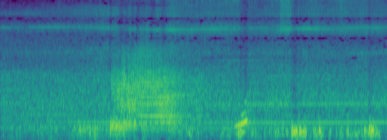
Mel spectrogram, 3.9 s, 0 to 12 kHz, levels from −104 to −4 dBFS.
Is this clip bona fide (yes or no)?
yes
